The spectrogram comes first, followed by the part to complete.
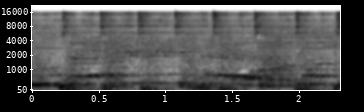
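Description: Live gospel music: singing over a steady percussion beat of about three hits a second.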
